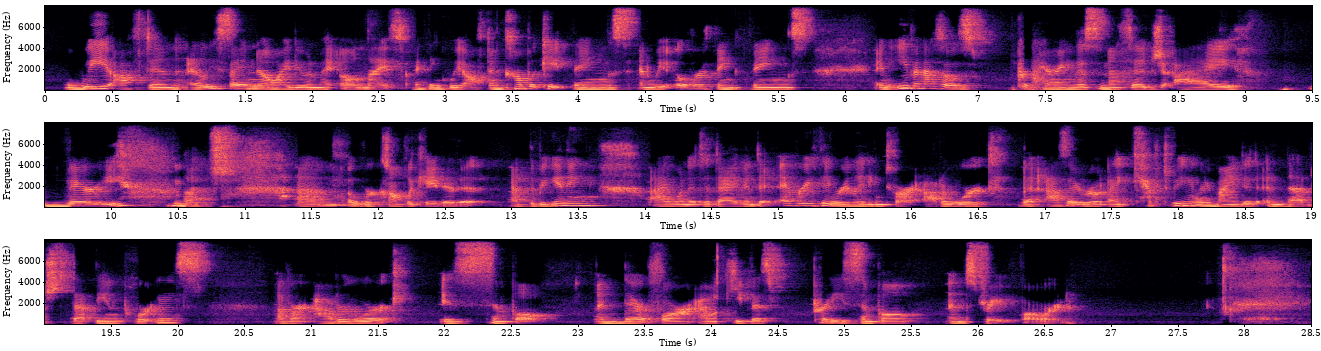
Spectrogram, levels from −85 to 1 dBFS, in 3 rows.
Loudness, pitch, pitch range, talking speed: -17 LUFS, 155 Hz, 140-180 Hz, 165 wpm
